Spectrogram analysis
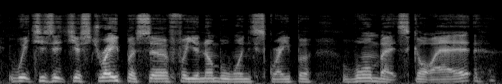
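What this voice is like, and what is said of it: Lower class English accent. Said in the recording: “kind of a lower class English accent ... I bet you can nail it ... Well English, mate”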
